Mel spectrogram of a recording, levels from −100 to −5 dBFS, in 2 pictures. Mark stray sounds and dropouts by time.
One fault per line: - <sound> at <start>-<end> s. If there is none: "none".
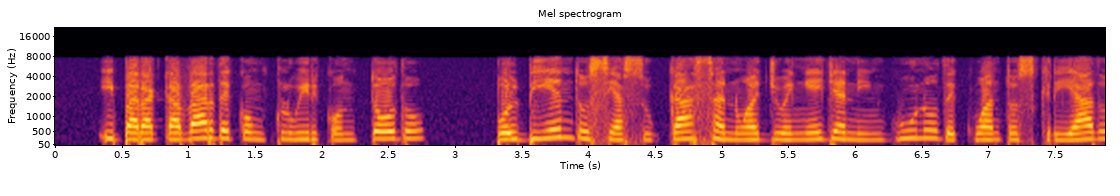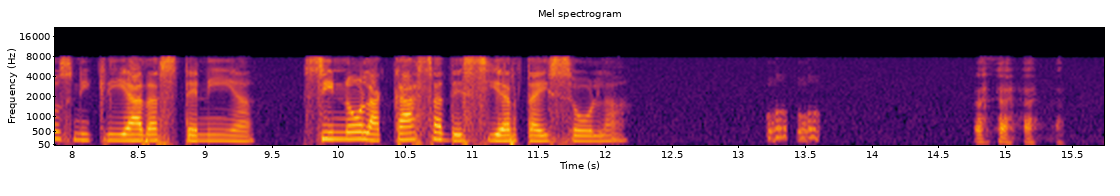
- laugh at 13.2-13.6 s
- laugh at 14.8-15.5 s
